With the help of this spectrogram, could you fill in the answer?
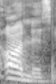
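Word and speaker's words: honest: क्या हो गया जैसे ऑनेस्ट वर्ड क्या हो गया तुम्हारे पास में अरे जी ऑनेस्ट हो गया आर हो गया ठीक है ये कुछ ऐसे वर्ड्स है जहां पे एच साइलेंट रहता है बोलने पे क्या बोल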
